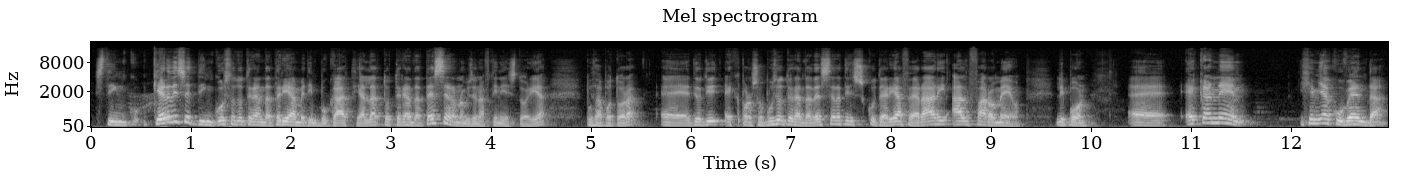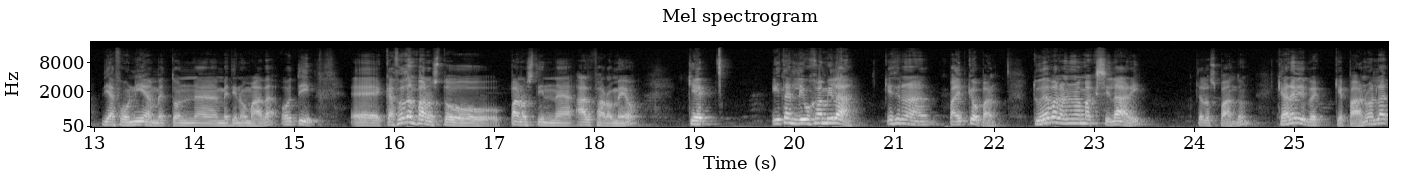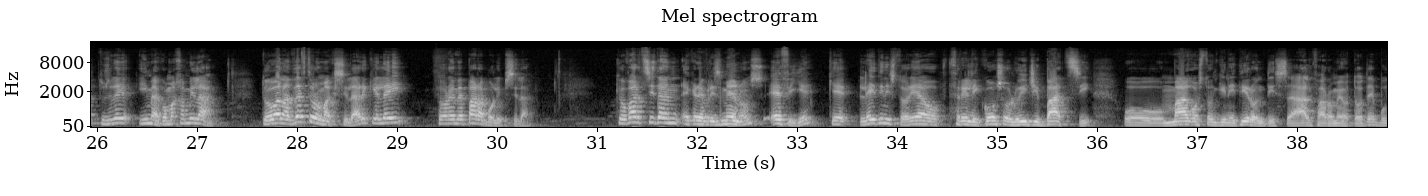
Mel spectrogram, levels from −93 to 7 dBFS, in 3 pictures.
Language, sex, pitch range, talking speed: Greek, male, 110-165 Hz, 175 wpm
